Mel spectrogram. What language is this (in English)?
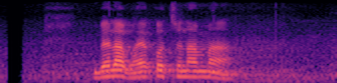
Nepali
